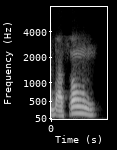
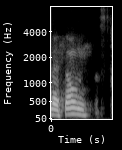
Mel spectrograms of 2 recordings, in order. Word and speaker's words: DAZN: Eh, Jürgen Max, me parece que Dazun se pronuncia Dazón como si fuera The Zone. He escuchado que lo pronuncien, que lo pronuncian así en el Italian GP de motocicletas. Sí, creo que ah, sí es The Zone.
